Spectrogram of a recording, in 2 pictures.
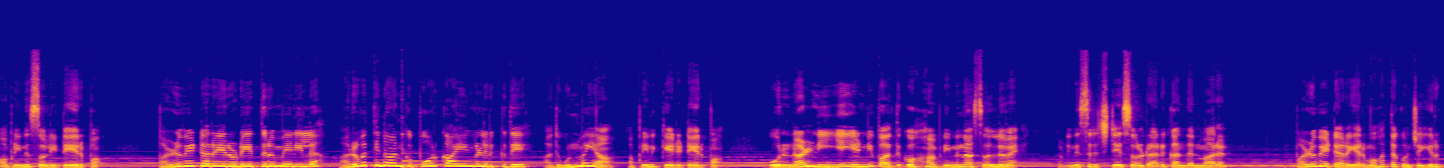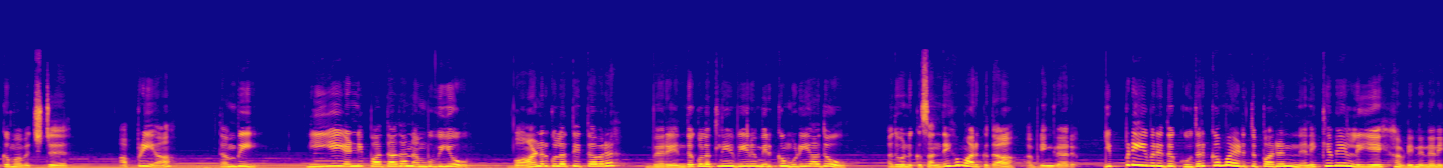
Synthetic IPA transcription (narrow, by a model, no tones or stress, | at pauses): ɐpːɐɽɪnːɯsɔlːɪʈːeːɪɾɯpːãː | pɐɻɯʋeːʈːɐɾɐjɐɾɯɽɐjɐt̪ɪɾɯmeːnɪlːɐɐɾɯbɐt̪ːɪnaːnɡɯpoːɾkaːjɐŋɡɐɭɪɾɯkːɯðeː | ɐðɯʊɳmɐjaːɐpːɐɽɪnːɯkeːʈːɪʈːeːɪɾɯpːã̰ː | ɔɾɯnaːɭniːjeːɛɳːipaːɾt̪ɯkːõɐpːɐɽɪnːɯnãːsɔlːɯʋẽː | ɐpːɐɽɪnːɯsɪɾɯt͡ʃːɯ̥ʈːeːsɔlrɾaːɾɯkɐnd̪ɐnmaːɾɐn | pɐɻɯʋeːʈːɐɾɐjɐɾmɔɣɐt̪ːɐkɔɲd͡ʒɔ̃ɪɾɯkːɐmaːʋɐt͡ʃːɯ̥ʈːɯ | ɐpːɐɽɪjaː | t̪ɐmbi | niːjeːɛɳːipːaːt̪aːt̪ãːnɐmbɯʋɐjoː | ʋaːɳɐɾkʊlɐt̪ːɐɪt̪ːɐʋɐɾɐ | ʋeːɾɐɛnd̪ɐkʊlɐt̪ːɪlɐjʊ̃ʋiːɾɐmɪɾɯkːɐmʊɽɪjaːðoː | ɐðɯɔnɐkːɯsɐnd̪eːɣɐmaːɪɾɯkːɯt̪ãːɐpːɐɽɪŋɡɪɾaːɾɯ̰ | ɪpːɐɽiɪʋɐɾɪðɐkʊðɐɾkɐmaːɛɽɯt̪ːɯpːaːɾɯnːɯnɪnɛkːɐʋeːɪlːɐjeːɐpːɐɽɪnːɯnɪnɛ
